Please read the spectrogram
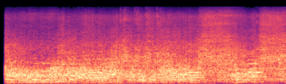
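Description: Several dirt bike engines running at once in a loud, steady mix, their pitches shifting slightly as they rev.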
